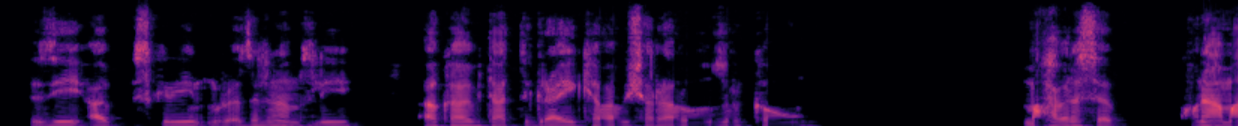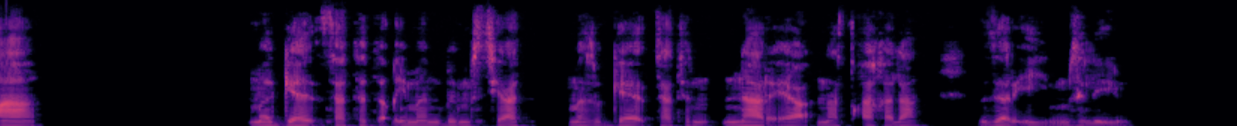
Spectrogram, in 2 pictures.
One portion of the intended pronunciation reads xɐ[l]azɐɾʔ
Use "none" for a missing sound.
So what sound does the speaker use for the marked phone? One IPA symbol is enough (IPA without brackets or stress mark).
l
